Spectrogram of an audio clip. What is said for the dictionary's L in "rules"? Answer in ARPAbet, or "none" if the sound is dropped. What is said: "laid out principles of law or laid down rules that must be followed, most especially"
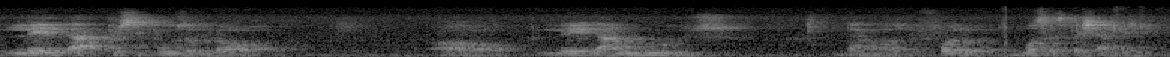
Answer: none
